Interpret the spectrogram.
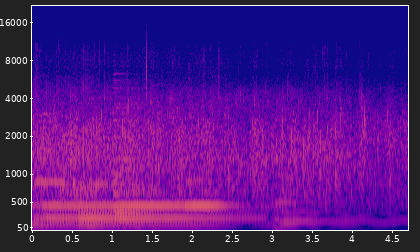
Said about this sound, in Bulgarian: О, хайде, ръкопляскай, ако ръкопляскаш. Come on!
